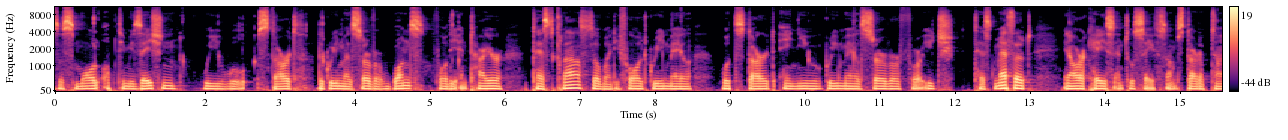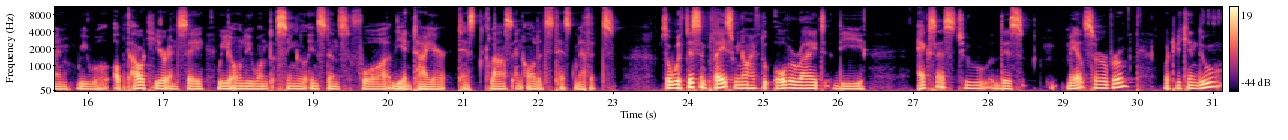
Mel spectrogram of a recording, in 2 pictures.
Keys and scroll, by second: 0.4 Return, 29.6 super+1.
